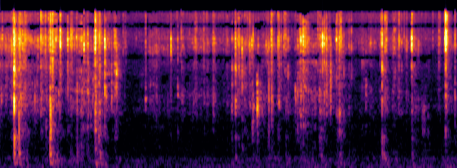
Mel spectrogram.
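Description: A blade shaves crumbly curls off a hand-held, oval, purple bar of dry solid soap. A quick, uneven series of sharp, crunchy, bright scraping cuts breaks apart, with short crackly bursts and quiet gaps between.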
